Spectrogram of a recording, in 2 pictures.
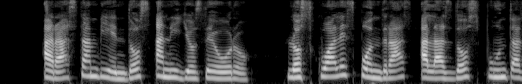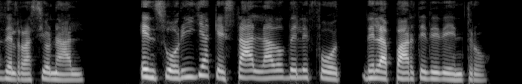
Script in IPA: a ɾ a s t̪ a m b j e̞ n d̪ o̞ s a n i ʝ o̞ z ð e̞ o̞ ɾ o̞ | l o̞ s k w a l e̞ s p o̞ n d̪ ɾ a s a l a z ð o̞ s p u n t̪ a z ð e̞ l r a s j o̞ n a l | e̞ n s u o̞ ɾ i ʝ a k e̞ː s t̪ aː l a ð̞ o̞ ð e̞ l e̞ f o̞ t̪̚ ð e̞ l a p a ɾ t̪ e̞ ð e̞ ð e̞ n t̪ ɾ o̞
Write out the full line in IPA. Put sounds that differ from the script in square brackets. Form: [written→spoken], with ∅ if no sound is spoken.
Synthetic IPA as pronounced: a ɾ a s t̪ a m b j e̞ n d̪ o̞ s a n i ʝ o̞ z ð e̞ o̞ ɾ o̞ | l o̞ s k w a l e̞ s p o̞ n d̪ ɾ a s a l a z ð o̞ s p u n t̪ a z ð e̞ l r a s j o̞ n a l | e̞ n s u o̞ ɾ i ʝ a k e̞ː s t̪ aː l a ð̞ o̞ ð e̞ l e̞ f o̞ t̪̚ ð e̞ l a p a ɾ t̪ e̞ ð e̞ ð e̞ n t̪ ɾ o̞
